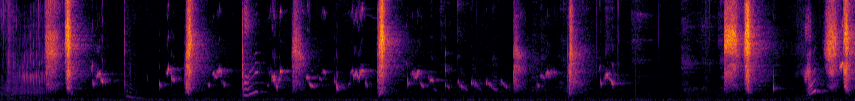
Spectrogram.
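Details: Pet budgerigar chattering at its owner's fingernail indoors: a busy run of short warbled chirps, buzzy clicks and sharp broadband ticks, with brief quiet gaps between bursts.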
